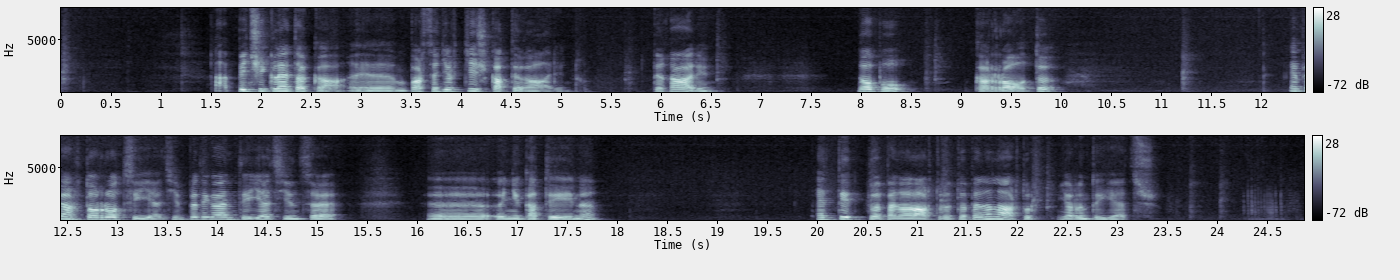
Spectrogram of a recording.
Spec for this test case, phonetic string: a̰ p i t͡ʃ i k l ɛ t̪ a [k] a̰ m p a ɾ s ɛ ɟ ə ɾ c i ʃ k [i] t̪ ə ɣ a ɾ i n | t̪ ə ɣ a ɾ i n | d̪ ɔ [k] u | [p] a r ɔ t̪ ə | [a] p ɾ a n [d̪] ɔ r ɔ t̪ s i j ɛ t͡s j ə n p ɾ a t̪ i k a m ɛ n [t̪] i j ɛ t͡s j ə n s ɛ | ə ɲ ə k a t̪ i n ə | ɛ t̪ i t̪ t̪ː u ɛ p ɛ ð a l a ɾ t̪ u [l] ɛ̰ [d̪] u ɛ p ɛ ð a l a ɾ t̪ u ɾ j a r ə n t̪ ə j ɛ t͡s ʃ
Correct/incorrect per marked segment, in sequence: correct, incorrect, incorrect, incorrect, incorrect, incorrect, correct, incorrect, incorrect

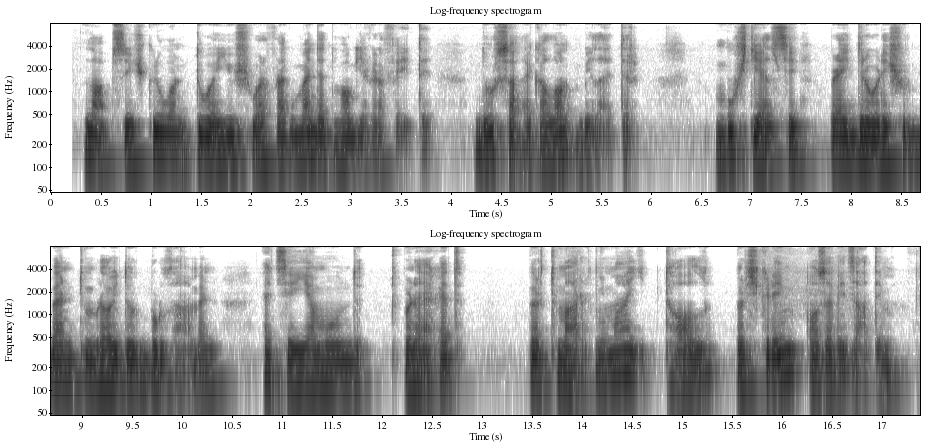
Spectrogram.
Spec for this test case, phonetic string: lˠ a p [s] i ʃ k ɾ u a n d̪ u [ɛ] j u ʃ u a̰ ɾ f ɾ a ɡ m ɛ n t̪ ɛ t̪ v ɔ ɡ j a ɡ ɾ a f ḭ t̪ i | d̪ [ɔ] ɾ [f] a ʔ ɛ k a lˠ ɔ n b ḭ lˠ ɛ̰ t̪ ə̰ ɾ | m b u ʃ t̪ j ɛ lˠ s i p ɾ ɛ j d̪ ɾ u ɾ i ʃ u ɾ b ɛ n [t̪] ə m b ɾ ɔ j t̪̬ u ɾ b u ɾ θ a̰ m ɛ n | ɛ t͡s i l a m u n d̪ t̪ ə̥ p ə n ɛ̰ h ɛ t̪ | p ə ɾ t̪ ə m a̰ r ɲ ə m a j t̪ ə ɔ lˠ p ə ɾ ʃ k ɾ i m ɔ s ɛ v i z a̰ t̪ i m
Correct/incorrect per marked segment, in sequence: correct, correct, incorrect, incorrect, correct

